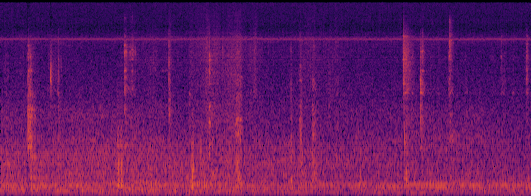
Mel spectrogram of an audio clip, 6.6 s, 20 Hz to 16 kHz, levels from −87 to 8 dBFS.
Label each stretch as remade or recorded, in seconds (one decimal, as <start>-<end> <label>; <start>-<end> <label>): 0.0-1.5 recorded; 1.5-5.5 remade; 5.5-6.6 recorded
